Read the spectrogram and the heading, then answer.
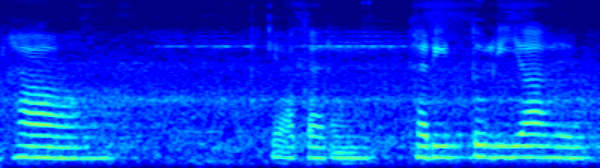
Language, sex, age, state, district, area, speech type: Hindi, female, 45-60, Madhya Pradesh, Hoshangabad, rural, spontaneous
